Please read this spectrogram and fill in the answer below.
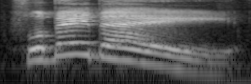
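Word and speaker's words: Flabébé: villain of the game i don't like it flabebay it's not flipping there it's flabe technically pokemon's supposed to be pronounced pokemon uh but yes that is an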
